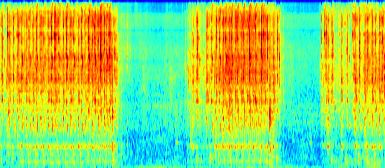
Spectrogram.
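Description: A sewing machine runs steadily in two bursts, stitching an edge seam on a plastic bag, its fast rattling hum stopping briefly in between; faint and close.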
